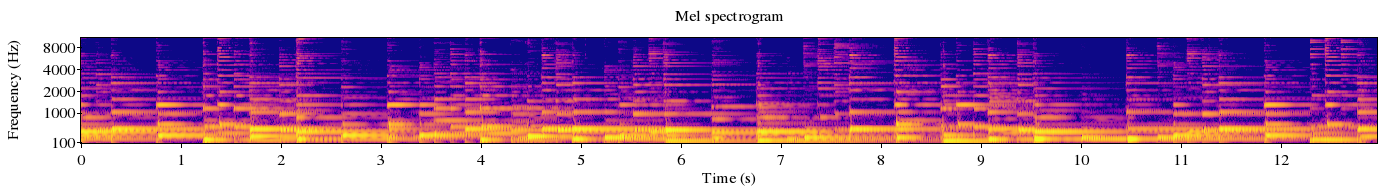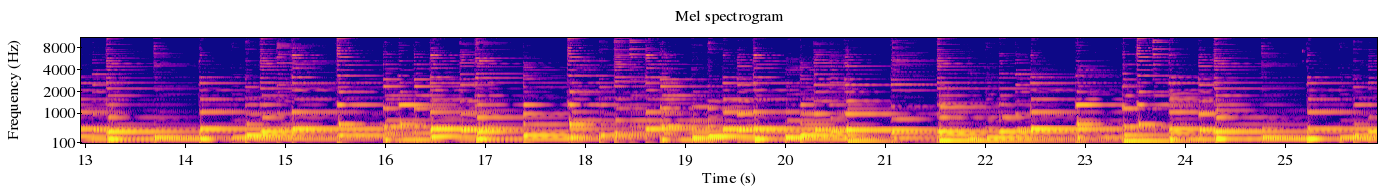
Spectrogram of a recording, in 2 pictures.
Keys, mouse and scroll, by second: 12.5 ctrl+z, 14.5 ctrl+z.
